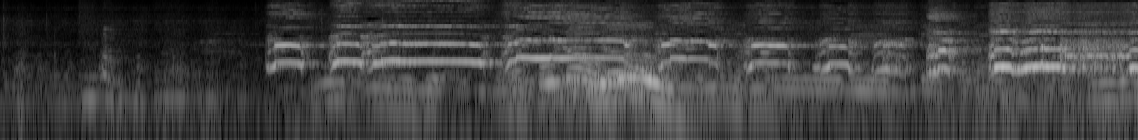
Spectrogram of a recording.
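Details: Balenggek roosters in a crowing contest, landiak class, on a Sunday at Ampang Kualo, Solok city. After a quiet start, long harmonic crows in stepped, held tones overlap from several birds, some rising then falling.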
